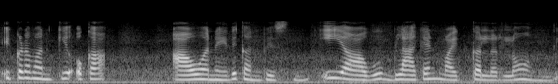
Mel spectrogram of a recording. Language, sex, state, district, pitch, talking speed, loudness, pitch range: Telugu, female, Andhra Pradesh, Srikakulam, 225 Hz, 150 wpm, -16 LUFS, 200-255 Hz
